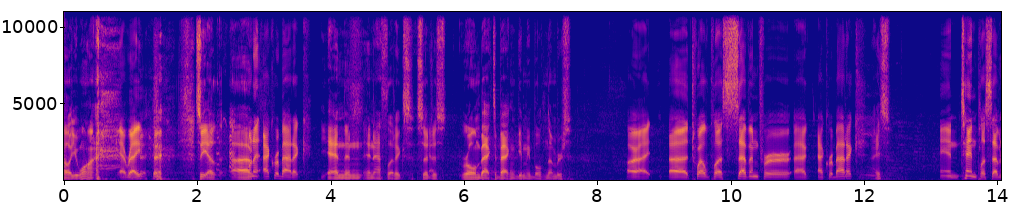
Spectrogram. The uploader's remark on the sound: Live from PodCon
